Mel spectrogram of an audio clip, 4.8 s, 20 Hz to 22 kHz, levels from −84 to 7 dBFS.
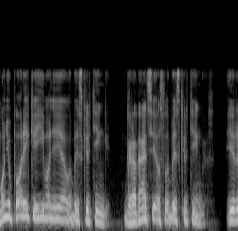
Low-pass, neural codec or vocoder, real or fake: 7.2 kHz; none; real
